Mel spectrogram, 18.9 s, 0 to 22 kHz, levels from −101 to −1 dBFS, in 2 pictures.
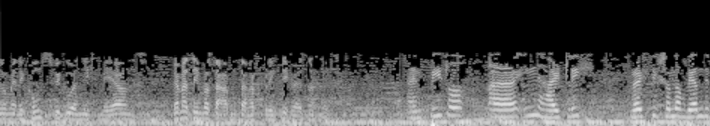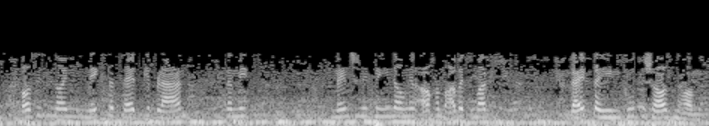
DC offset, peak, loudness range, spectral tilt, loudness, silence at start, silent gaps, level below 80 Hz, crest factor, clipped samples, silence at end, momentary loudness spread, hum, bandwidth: under 0.1%; -4 dBFS; 5 LU; -12 dB/octave; -22 LUFS; 0 s; none; -26 dBFS; 16 dB; under 0.1%; 0 s; 8 LU; none; 4.8 kHz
